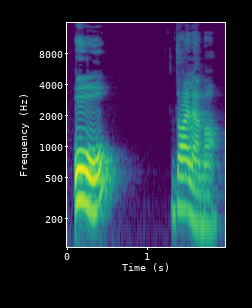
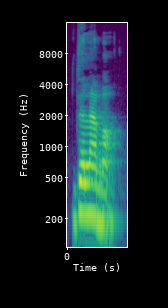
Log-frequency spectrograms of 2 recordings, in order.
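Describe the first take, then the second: First: The first syllable has an 'eye' vowel. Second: The first syllable has a short 'ih' vowel. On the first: "So you can choose the or die" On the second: "So you can choose the or die"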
